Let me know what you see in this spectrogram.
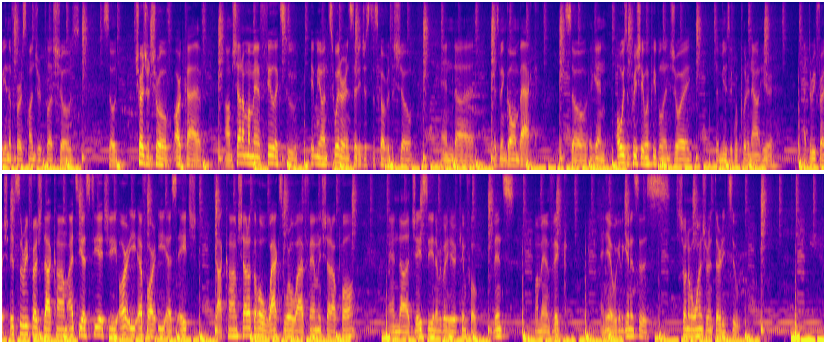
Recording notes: Originally broadcast live on May 2, 2019 from the storefront of Kinfolk 90 in Williamsburg, Brooklyn, New York City. Broadcast live on WAXX.fm.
